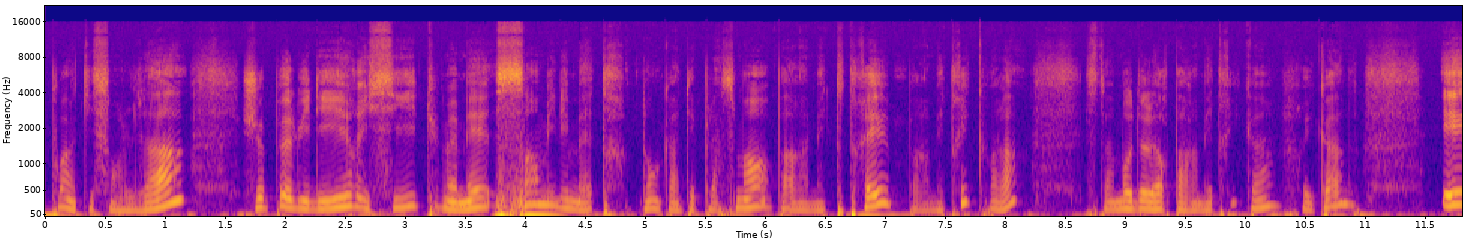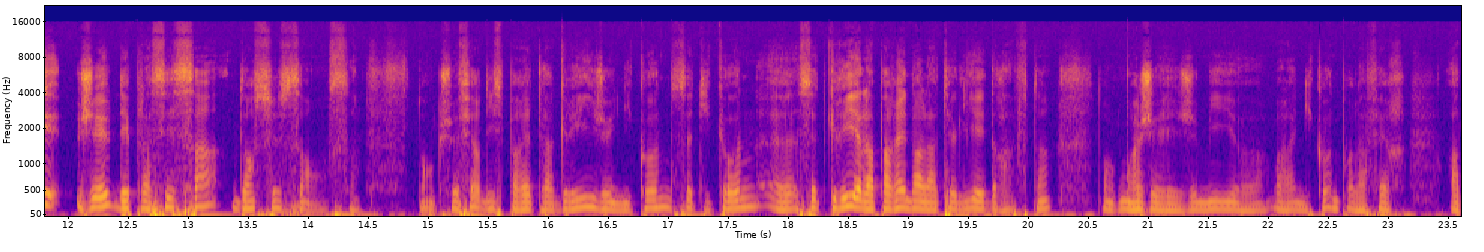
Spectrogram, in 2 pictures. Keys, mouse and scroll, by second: 0.8 click, 2.6 click, 4.1-5.4 typing, 7.1 click, 8.4 scroll down 1, 8.9-11.0 drag, 9.6 typing, 11.2 scroll up 1, 13.2 right click, 14.3 right click, 16.7 click, 21.4 click, 22.6 scroll up 1, 23.5 scroll down 1.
